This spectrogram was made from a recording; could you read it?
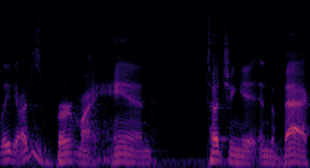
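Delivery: ordinary talk, nothing marked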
